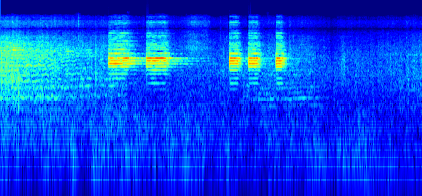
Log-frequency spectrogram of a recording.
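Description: Electric horn on an e-bike honked five times: two longer beeps, then three quick short ones, over steady riding and wind noise.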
